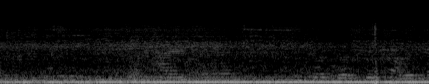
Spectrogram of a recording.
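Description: Automatic tunnel car wash running, heard through the glass of a viewing window: a steady low machinery hum under the noise of spinning cloth brushes and water spray working over a car.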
